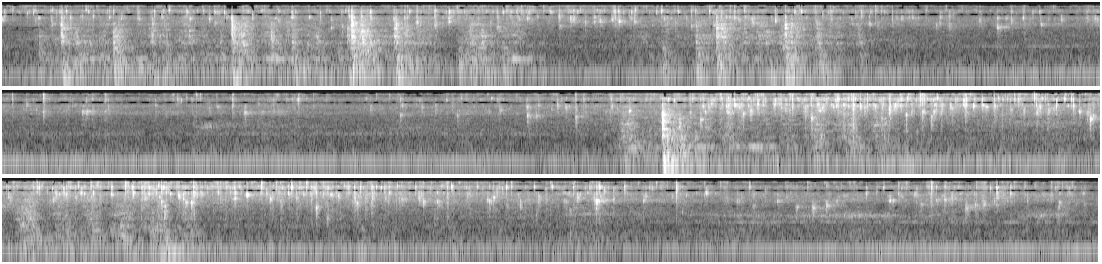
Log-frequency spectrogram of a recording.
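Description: Breaded chicken cutlets sizzling and crackling as they shallow-fry in hot oil in a stainless steel skillet, the crackle busier for the first few seconds. A single sharp knock sounds about halfway through.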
